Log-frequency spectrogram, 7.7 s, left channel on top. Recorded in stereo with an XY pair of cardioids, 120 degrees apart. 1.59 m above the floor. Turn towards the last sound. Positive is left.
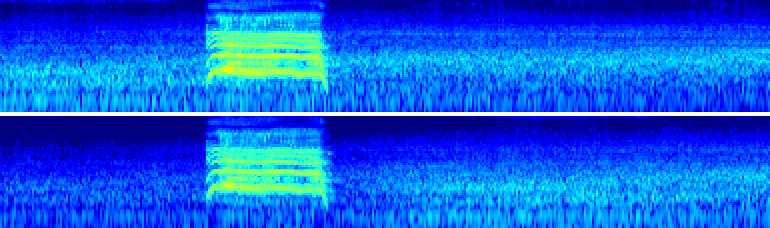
turn(degrees=25)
